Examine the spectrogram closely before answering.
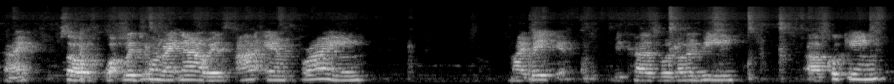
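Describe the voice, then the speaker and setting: Woman from Senegal, 40s, home cook, rambling live-stream talk, slightly hoarse, mid pitch, faint background hum. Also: fairly even intonation, slow, fairly bright tone, roomy sound, rough recording. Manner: chatty, rambling, frequent ums and "okay?". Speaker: home cook, channel host. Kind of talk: casual live cooking stream. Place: home kitchen. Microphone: computer or phone camera mic.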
